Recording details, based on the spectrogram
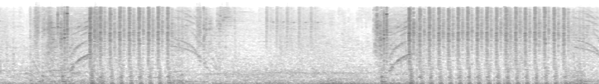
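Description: Rapid bursts of automatic gunfire from a weapon in the video game Mass Effect, fighting the geth, come in two long rhythmic volleys with a short lull between them, loud and close with metallic clatter and no talking.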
